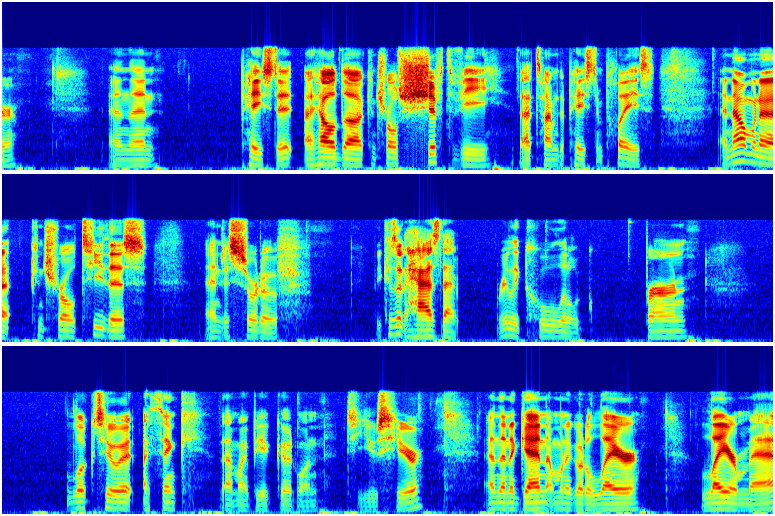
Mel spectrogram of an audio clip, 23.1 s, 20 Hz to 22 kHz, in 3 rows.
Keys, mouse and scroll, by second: 1.7 ctrl+shift+v, 3.5 click, 5.2-7.2 drag, 7.2-9.0 middle drag, 8.1 ctrl+t, 9.0-10.8 drag, 10.8 middle click, 11.6-13.2 drag, 13.2 middle click, 14.1-16.5 drag, 16.5 middle click, 16.9-18.5 drag, 18.5-19.5 middle drag, 19.8 KP_Enter, 21.3 click.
